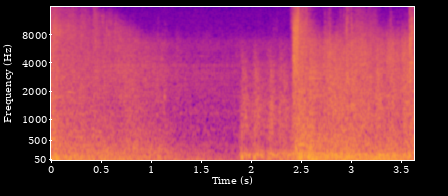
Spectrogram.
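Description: Machine gun fire in War Thunder during a tank battle, heard as heavy booming reports, a muffled rumble followed by a sharp burst and then sustained loud firing near the end.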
